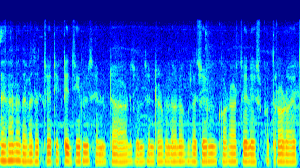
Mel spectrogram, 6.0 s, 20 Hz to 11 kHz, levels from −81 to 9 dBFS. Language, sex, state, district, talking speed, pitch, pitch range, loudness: Bengali, female, Tripura, Unakoti, 170 wpm, 110 Hz, 105-110 Hz, -17 LUFS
